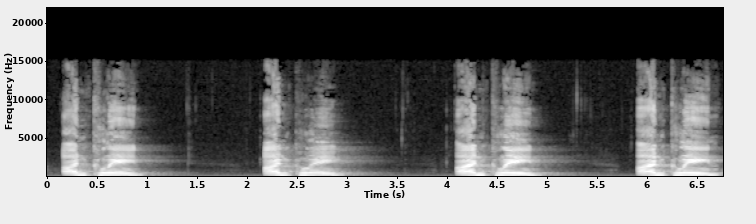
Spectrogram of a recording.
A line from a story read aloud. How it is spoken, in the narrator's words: screaming out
